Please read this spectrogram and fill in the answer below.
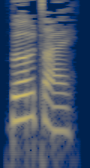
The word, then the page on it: bowtie: British English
